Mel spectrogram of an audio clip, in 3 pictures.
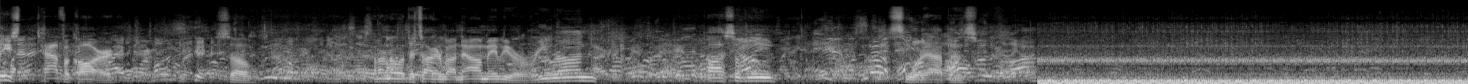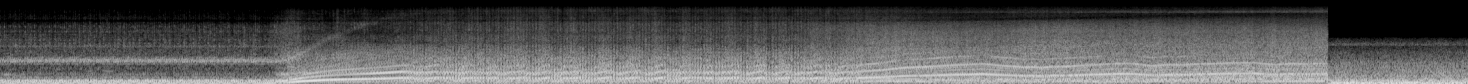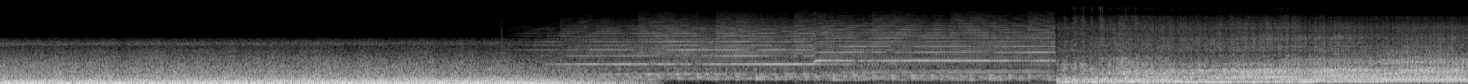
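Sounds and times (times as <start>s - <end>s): race car engine revving: 10.4s - 28.0s, 39.9s - 44.0s
muffled engine and road noise: 10.4s - 36.0s.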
